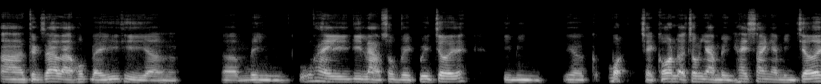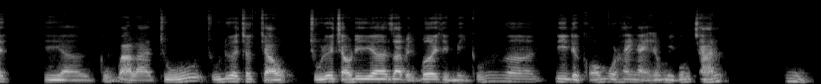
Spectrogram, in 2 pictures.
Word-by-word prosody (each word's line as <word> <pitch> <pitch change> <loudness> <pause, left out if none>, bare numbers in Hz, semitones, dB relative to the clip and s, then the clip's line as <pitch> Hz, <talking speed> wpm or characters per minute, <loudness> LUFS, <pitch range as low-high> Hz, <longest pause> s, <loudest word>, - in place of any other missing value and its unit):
À, 115 -1 +2
thực 115 +1 0
ra 135 +3 +4
là 115 -4 +4
hôm 125 +3 -4
đấy 110 +4 +1
thì, 110 -6 -1
ờ, 95 -1 -1 0.4
ờ, 100 0 -1
mình 190 - -1
cũng - - -7
hay 130 -5 +3
đi 130 +1 0
làm 115 -4 +2
xong 120 0 -2
về 110 -1 +2
quê 130 0 +2
chơi 130 -2 +6
ấy. 140 +4 0 0.4
Thì - - -2
mình, 205 -2 +2 0.2
ờ, 105 -2 -2
c - - -21
bọn - - +1
trẻ - - -1
con 135 +2 +5
ở - - +4
trong 135 -1 +1
nhà 125 - +4
mình 105 -2 0
hay 130 +6 +1
sang 130 0 +1
nhà 110 - -2
mình 105 -1 -1
chơi 135 +4 +5 0.4
thì, 105 -1 +1
ờ, 100 -1 -2
cũng 70 - -9
bảo 100 - +3
là 100 -1 -2
"Chú 125 +9 -1
chú 115 0 -4
đưa 135 +3 +1
cho 130 0 -2
cháu 105 -3 +1
chú 115 0 0
đưa 135 +2 +4
cháu 110 - +2
đi, 130 +2 +2
a, 125 -1 +5
ra 125 0 +4
bể 95 - -3
bơi." 125 +6 +3
Thì 110 - -4
mình 100 -1 -5
cũng, 140 +8 -11
ơ, 130 -2 -5 0.2
đi 130 -2 -1
được - - 0
có 110 - -4
1-2 120 0 -4
ngày 95 -4 -2
xong 105 +1 -4
mình 105 -2 -3
cũng 115 +3 -5
chán. 120 +6 0 0.6
Ừm. 135 -7 -7
120 Hz, 245 wpm, -23 LUFS, 105-130 Hz, 0.6 s, chơi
